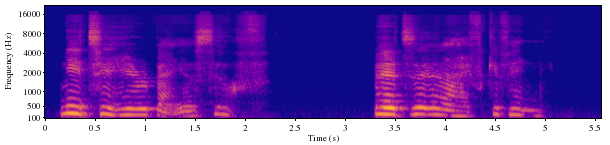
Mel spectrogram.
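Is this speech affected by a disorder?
Yes: deafness, severe; progressive, hard of hearing to partially deaf to current level, brain misinterprets sounds and speech, also visually impaired; can hardly understand speech, vocabulary partly picked up from reading.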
